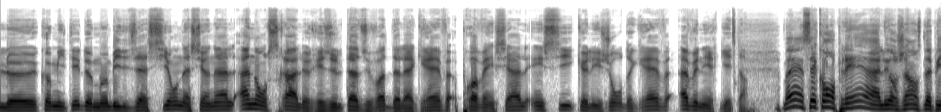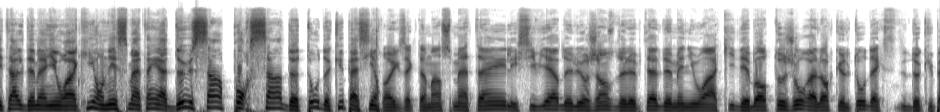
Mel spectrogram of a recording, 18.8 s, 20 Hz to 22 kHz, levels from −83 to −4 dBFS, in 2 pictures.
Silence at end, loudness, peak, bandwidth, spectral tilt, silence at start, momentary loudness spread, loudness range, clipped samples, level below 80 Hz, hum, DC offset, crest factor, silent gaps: 0 s; -12 LUFS; 0 dBFS; 16.5 kHz; -5 dB/octave; 0 s; 6 LU; 4 LU; 0.3%; -32 dBFS; none; under 0.1%; 12 dB; none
